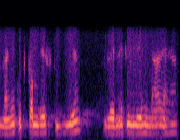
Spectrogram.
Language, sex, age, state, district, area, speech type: Hindi, female, 45-60, Bihar, Begusarai, rural, conversation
